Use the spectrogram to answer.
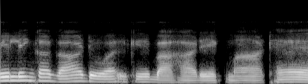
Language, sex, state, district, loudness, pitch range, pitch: Hindi, male, Himachal Pradesh, Shimla, -15 LUFS, 95-135 Hz, 115 Hz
